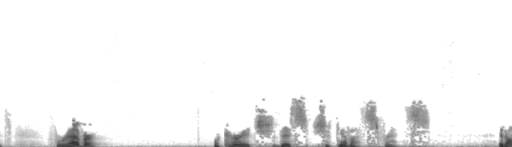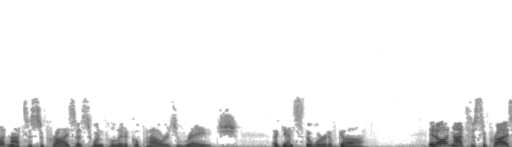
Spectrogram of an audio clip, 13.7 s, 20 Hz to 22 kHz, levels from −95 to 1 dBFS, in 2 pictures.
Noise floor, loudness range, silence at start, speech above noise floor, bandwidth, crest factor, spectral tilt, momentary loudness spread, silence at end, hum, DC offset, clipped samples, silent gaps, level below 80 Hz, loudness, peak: -62 dBFS; 4 LU; 0 s; 38 dB; 7.4 kHz; 18 dB; -5.5 dB/octave; 16 LU; 0 s; none; under 0.1%; under 0.1%; none; -54 dBFS; -26 LUFS; -8 dBFS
